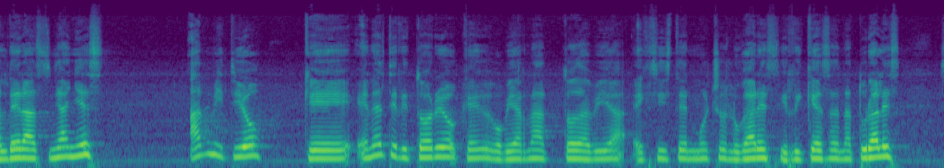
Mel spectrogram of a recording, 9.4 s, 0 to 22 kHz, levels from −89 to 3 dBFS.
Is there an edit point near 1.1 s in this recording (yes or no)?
no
